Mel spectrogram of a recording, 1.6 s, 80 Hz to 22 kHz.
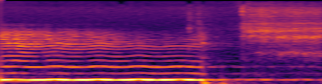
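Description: Distorted electric guitar note played at the 6th fret of the first string in a D minor rock blues, a single sustained tone ringing loud and steady with rich overtones for about a second before it cuts off into a fainter tail.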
